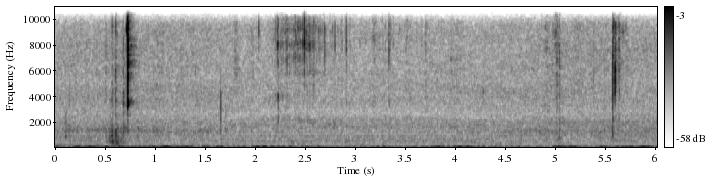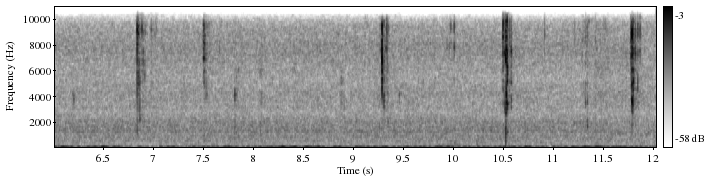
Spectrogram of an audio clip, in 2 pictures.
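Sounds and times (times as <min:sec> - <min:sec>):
steady low hum: 0:00.0 - 0:12.0
person chewing food: 0:08.9 - 0:09.6, 0:11.3 - 0:12.0.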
